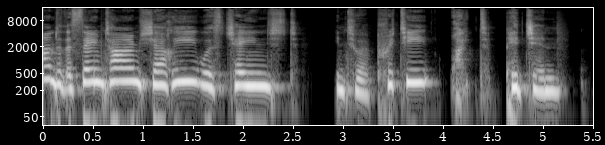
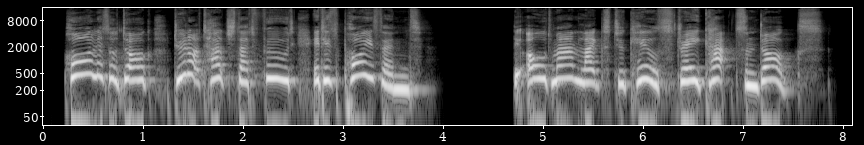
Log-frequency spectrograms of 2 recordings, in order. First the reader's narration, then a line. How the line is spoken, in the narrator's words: the girl cried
